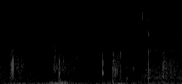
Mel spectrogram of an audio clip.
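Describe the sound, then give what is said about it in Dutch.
Brisk footsteps tap along in a quick, slightly uneven rhythm, each step a short muffled thud, fairly quiet, with no one speaking. “Ik ben even wat te hard aan het lopen.”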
